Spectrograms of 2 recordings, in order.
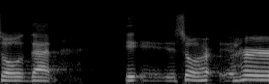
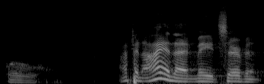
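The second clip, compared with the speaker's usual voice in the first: sly aside; 6 semitones lower, 5 dB quieter than usual. Retold or imitated. Voicing Abraham's hidden desire.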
